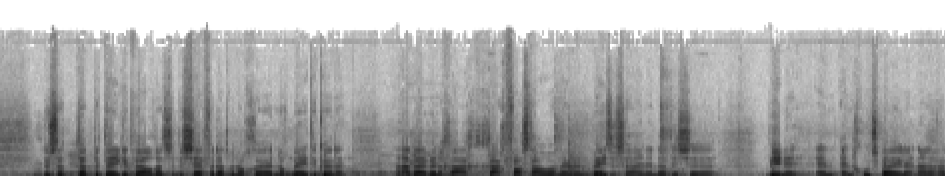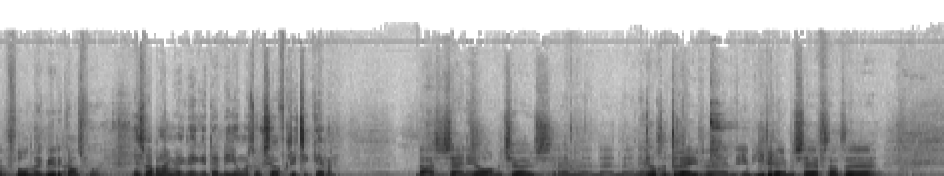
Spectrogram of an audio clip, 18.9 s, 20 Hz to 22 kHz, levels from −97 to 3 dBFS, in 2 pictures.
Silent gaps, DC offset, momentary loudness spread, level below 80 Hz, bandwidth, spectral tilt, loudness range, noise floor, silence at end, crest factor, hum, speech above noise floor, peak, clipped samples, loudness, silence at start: none; under 0.1%; 12 LU; -42 dBFS; 18.5 kHz; -4 dB/octave; 4 LU; -39 dBFS; 0 s; 14 dB; none; 25 dB; 0 dBFS; under 0.1%; -14 LUFS; 0 s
